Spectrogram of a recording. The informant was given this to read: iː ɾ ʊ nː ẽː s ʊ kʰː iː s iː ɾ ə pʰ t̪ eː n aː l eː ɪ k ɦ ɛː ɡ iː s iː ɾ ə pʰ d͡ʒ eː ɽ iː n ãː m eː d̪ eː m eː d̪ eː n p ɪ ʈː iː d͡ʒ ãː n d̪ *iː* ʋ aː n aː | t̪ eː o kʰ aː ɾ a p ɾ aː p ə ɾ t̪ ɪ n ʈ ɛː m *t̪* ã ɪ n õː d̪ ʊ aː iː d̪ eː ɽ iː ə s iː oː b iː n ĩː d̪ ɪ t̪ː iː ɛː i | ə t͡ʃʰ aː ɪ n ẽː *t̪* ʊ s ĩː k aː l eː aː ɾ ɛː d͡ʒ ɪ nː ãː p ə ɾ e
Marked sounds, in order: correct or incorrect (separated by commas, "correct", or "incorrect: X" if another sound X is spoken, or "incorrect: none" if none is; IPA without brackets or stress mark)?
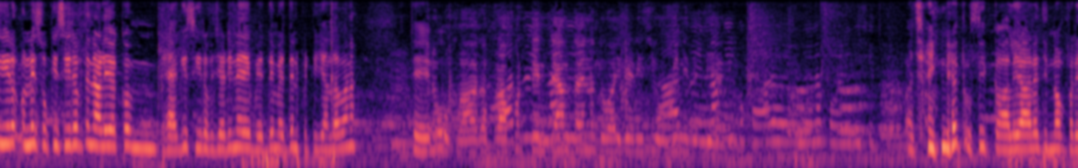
incorrect: aː, correct, correct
